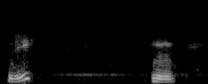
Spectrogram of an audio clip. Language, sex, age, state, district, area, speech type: Urdu, male, 18-30, Uttar Pradesh, Aligarh, urban, conversation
